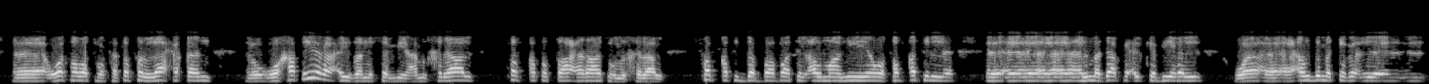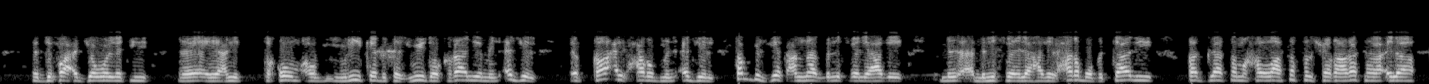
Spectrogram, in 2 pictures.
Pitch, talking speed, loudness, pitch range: 180 Hz, 105 wpm, -16 LUFS, 165-190 Hz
